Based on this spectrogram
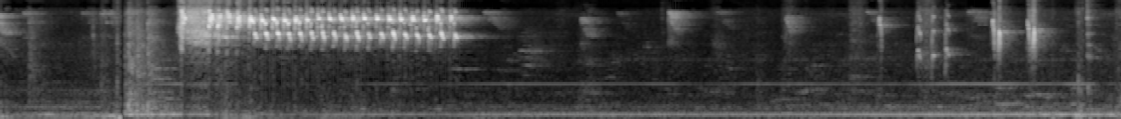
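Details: Sooty-headed bulbul in breeding condition, a sound said to make other bulbuls quiver their wings and fluff up; after a soft start, a fast, high, buzzy chattering trill runs for about three seconds, then sparse faint chirps and a steady low hum.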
